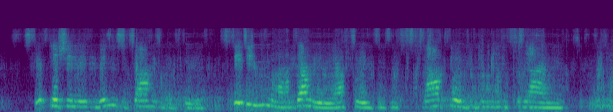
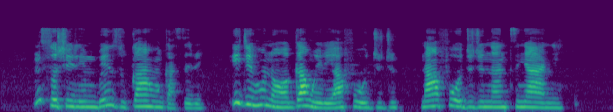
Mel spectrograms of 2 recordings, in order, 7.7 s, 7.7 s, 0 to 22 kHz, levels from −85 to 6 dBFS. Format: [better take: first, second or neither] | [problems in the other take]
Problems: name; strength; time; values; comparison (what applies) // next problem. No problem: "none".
second | noise reduction (neural separator model SepFormer DNS4)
